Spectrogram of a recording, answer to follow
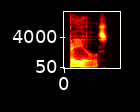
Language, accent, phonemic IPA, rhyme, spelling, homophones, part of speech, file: English, US, /beɪlz/, -eɪlz, bales, bails, noun / verb, En-us-bales.ogg
- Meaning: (noun) plural of bale; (verb) third-person singular simple present indicative of bale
